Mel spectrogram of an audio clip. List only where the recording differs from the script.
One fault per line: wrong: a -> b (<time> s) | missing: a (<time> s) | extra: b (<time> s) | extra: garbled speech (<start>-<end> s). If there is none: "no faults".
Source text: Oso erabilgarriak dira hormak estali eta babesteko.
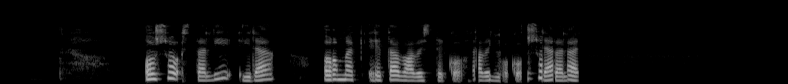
wrong: erabilgarriak -> estali (1.8 s)
missing: estali (3.7 s)
extra: garbled speech (4.7-5.8 s)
